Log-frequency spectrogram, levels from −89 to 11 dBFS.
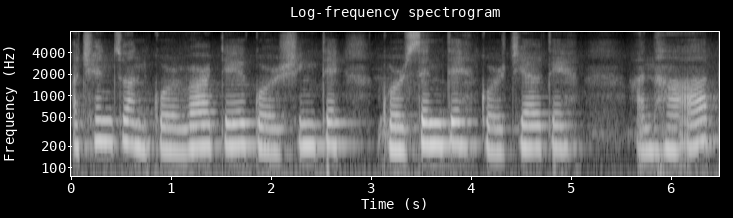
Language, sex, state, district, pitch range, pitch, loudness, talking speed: Mizo, female, Mizoram, Aizawl, 185-210 Hz, 200 Hz, -17 LUFS, 155 wpm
